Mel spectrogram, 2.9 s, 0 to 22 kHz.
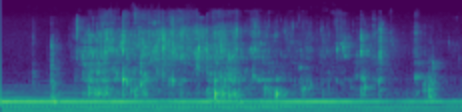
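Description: Water runs and trickles steadily into a bucket being filled to the 3 litre mark for passive hydroponics, with splashy drips throughout over a constant electrical hum.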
